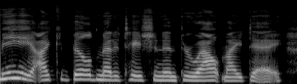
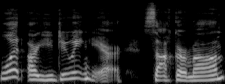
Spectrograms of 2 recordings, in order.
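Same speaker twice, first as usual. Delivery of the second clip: mock disdainful, scornful tone. Retelling how tattooed men at motorcycle lessons looked at her: imitating disdainful scorn. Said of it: "looked at me with such disdain".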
